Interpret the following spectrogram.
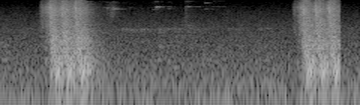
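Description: Two short bursts of automatic rifle fire, each lasting about a third of a second and much louder than the background. One comes a little after the start, the other right at the end.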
